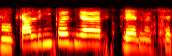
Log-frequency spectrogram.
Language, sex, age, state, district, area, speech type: Bengali, female, 45-60, West Bengal, Alipurduar, rural, conversation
